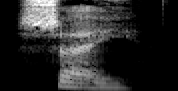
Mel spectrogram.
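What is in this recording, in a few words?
"say", English; poitiers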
